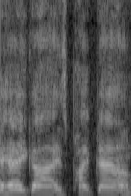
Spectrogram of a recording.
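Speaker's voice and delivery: fun, light-hearted, friendly, playful tone. Teacher demonstrating an expression from lesson one: fun, playful tone. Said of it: "you could say it in a fun way".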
